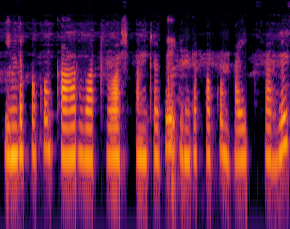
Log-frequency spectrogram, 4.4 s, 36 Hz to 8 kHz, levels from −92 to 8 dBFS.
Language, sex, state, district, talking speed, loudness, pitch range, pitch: Tamil, female, Tamil Nadu, Kanyakumari, 150 wpm, -20 LUFS, 190-215 Hz, 195 Hz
